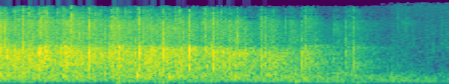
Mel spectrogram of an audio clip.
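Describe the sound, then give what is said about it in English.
Applause from an audience welcoming a speaker to the stage: dense, steady clapping that holds strong for a few seconds, then gradually thins and fades toward the end. “So can we put our hands together to welcome her warmly as she comes and shares with us for a moment.”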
